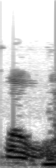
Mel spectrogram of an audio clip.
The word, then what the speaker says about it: qual: Oh, listen to how qual is pronounced. Qual é a resposta? Quo, I guess, with a schwa.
